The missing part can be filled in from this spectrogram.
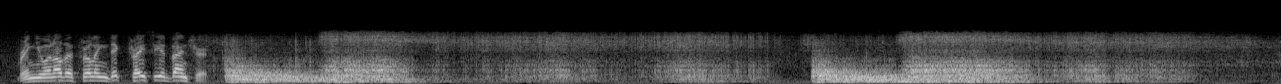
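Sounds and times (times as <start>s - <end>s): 
speech: 0.2s - 2.4s
cereal puffing guns roaring in a plant making puffed wheat and puffed rice: 2.2s - 12.1s
forceful blast-like burst of cereal puffing gun: 2.2s - 12.4s.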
